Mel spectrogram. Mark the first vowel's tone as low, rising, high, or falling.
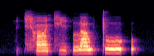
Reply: low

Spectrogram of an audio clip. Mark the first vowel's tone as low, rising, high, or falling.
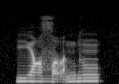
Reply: low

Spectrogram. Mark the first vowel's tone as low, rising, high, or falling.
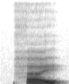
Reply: high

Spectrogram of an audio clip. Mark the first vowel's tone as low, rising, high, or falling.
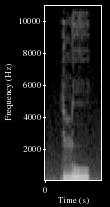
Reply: low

